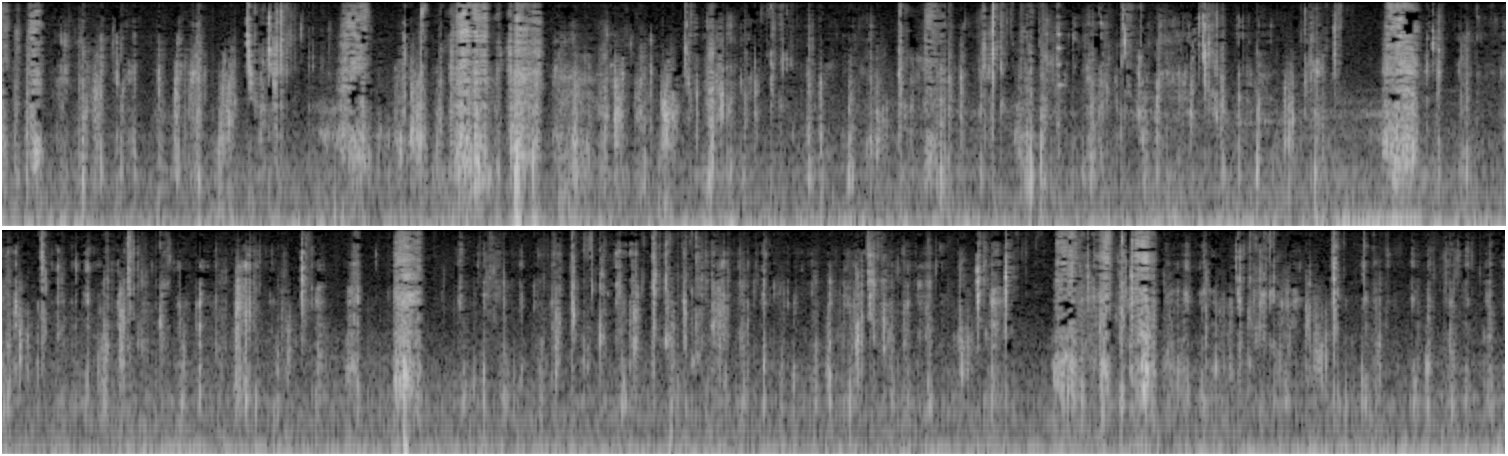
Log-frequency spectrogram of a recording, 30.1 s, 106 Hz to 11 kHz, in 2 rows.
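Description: Close-miked eating sounds: a person chewing and crunching food in a dense run of wet crackles and clicks, with one sharp click about 19 seconds in.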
